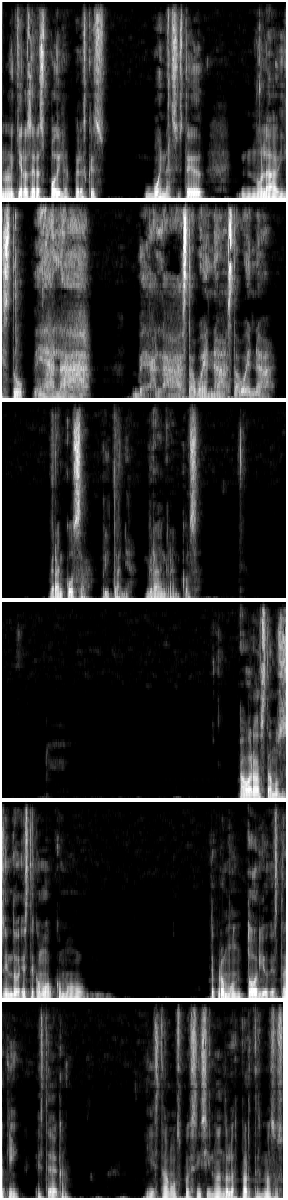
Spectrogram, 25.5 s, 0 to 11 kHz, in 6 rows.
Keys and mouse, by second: 1.7 middle click, 3.8-5.1 shift+drag, 5.7 shift+click, 6.3-8.8 shift+drag, 9.0-11.7 drag, 13.9-22.6 drag, 24.5-25.5 drag.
